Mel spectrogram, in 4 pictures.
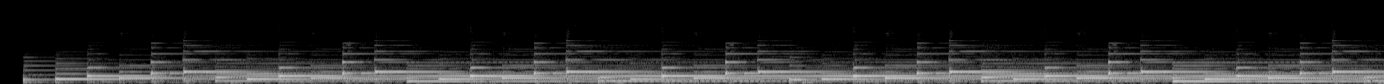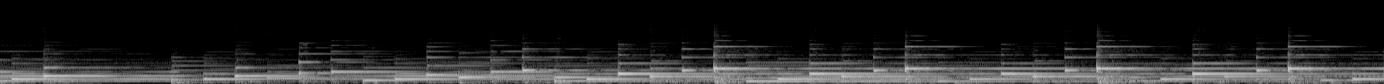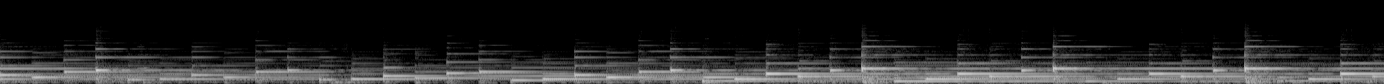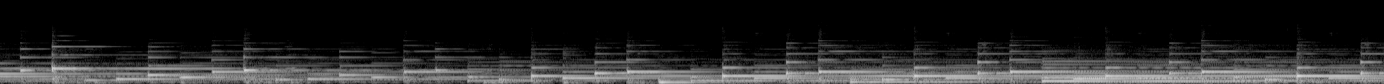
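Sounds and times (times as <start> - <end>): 
solo piano: 0.2 - 55.3.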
